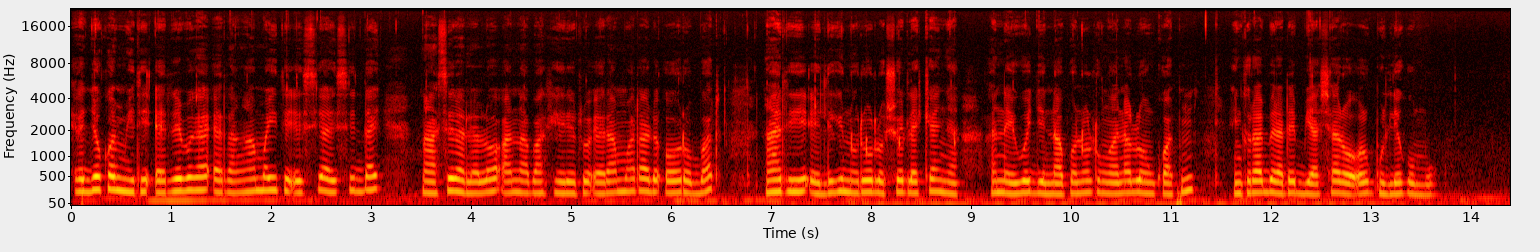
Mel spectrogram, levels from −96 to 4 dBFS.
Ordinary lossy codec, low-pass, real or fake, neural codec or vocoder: none; none; real; none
